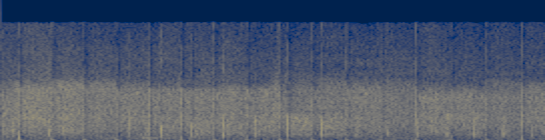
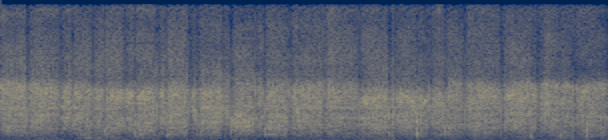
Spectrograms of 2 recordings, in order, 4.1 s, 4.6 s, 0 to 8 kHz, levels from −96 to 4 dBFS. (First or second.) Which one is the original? first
